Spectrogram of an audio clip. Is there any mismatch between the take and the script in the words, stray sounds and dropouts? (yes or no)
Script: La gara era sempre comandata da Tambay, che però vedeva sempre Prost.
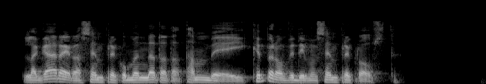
no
